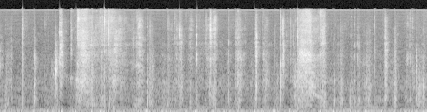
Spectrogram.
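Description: A young man chews and smacks his lips wetly up close.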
